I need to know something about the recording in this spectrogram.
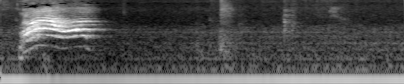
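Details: A weak rescued kitten, one of a pair of fading kittens found huddled together on the way home from a family funeral, gives a single short rising-then-falling meow over a steady low engine-like hum.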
